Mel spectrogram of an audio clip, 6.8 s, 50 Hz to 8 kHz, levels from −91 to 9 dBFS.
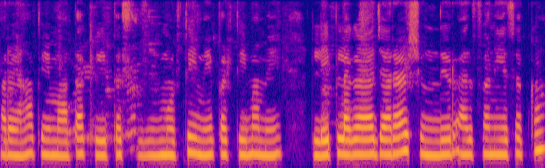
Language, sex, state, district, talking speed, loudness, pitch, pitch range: Hindi, female, Uttar Pradesh, Jalaun, 165 wpm, -15 LUFS, 220 Hz, 210-225 Hz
